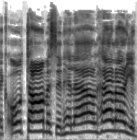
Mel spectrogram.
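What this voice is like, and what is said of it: Mock old Puritan English accent. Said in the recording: “what's the accent? ... Puritan speak”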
